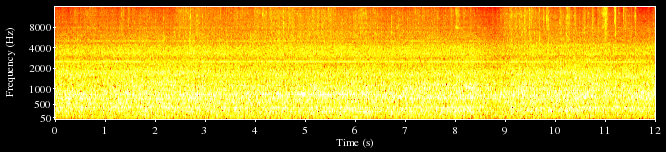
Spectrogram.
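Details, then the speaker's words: Panasonic MC-E862 bagged cylinder vacuum, bought new in box, picking up dirt on deep pile carpet: a steady, even roar with a faint high whistle and no surging or rattles; a relatively quiet, good performer running normally. "after using it for a short time I'm rather taken with this little Panasonic it's a very good performer it's a relatively quiet and it's nice to use even on this deep pile carpet"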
